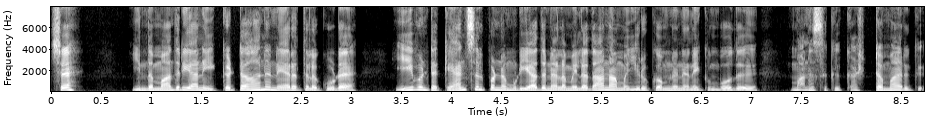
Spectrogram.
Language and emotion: Tamil, sad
